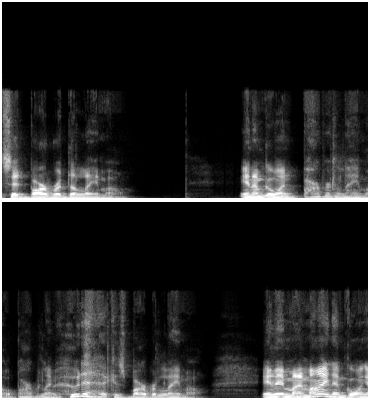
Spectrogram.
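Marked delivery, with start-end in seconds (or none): 3.0-5.6 quiet self-questioning under the breath; puzzled mutter to himself. Retold or imitated. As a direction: mumble it over, trying to place her. Puzzling over unknown caller name.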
